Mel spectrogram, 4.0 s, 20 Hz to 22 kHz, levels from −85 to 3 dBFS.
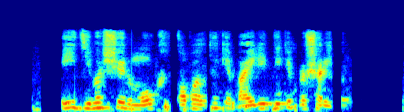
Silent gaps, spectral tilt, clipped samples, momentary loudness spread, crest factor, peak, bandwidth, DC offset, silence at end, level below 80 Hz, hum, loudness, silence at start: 0.46-0.50 s; -5 dB/octave; under 0.1%; 8 LU; 18 dB; -4 dBFS; 7.8 kHz; under 0.1%; 0.55 s; -54 dBFS; none; -20 LUFS; 0.3 s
